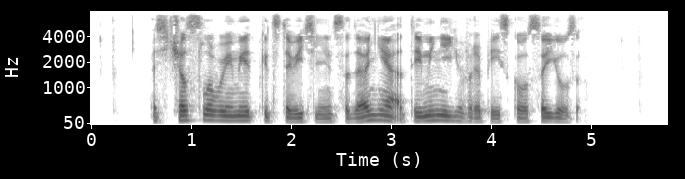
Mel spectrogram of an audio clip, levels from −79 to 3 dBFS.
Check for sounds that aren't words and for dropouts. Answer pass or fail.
pass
